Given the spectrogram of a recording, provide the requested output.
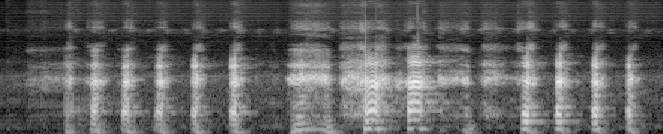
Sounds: Laughter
